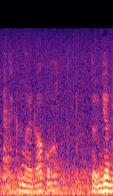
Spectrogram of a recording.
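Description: Halting man telling a testimony. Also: mid-range voice, little pitch movement. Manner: hesitant and halting, with frequent restarts and throat-clearing. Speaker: devotee giving testimony. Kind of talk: telling a personal story to a teacher. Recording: noisy recording with rain behind.

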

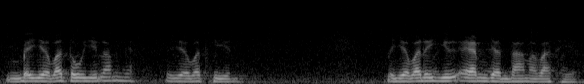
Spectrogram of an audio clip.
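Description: A man's voice: a little high, little pitch movement, fairly quick, warm tone, a little hiss or hum, low-quality recording. A man, a spiritual teacher talking casually in a folksy, storytelling way and laughing often. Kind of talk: casual religious talk.

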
